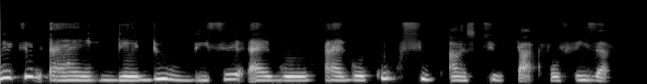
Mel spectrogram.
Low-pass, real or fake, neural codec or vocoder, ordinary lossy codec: 7.2 kHz; fake; codec, 16 kHz, 1 kbps, FreqCodec, larger model; none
